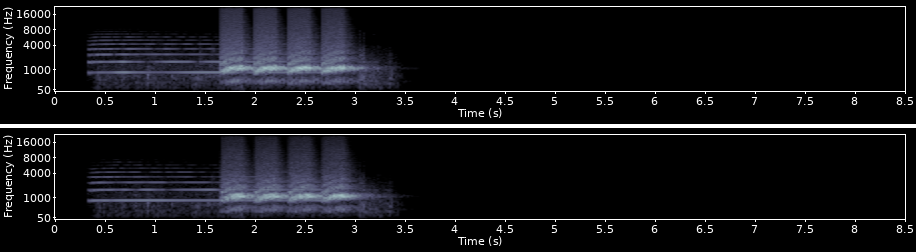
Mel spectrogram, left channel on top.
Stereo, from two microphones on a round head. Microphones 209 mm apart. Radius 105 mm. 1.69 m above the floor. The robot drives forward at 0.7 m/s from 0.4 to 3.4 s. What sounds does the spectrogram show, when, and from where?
0.3 s a trumpet: 60° left (ahead or behind), 0.7 m; by 2.6 s 20° left (ahead or behind), 1.8 m
1.6 s an alarm: 55° left (ahead or behind), 1.0 m; by 3.0 s 40° left (ahead or behind), 1.3 m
